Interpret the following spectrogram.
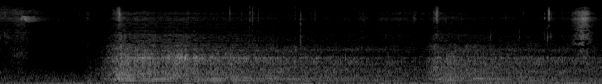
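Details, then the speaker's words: Honda Vario 125 LED New scooter with rough grinding CVT noise worsening with speed; rear wheel spun by hand with rear pulley removed gives a soft, even whir, showing gearbox and final drive bearings are smooth and undamaged; noise traced to rear pulley. "E di bagian gearbox ataupun di bagian rasio itu tidak ada kerusakan karena masih halus ya masih bagus suaranya"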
